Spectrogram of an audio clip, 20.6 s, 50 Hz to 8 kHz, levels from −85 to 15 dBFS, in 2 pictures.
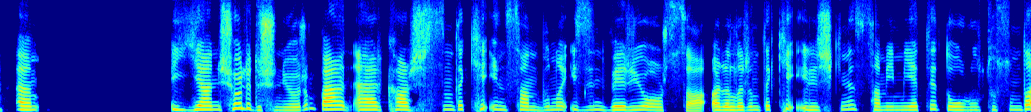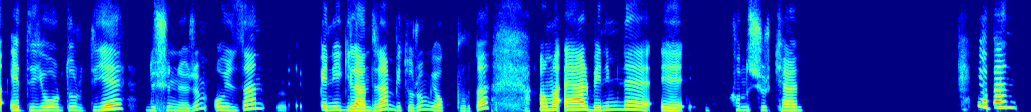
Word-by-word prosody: Emm 245 -2 +3 1.3
yani, 260 +1 +1
şöyle 335 +4 +1
düşünüyorum, 220 +7 -4
ben 275 -1 +6
eğer 250 0 +3
karşısındaki 265 +4 -3
insan 240 -3 -3
buna 245 +2 -5
izin 235 -2 -10
veriyorsa, 235 -6 0
aralarındaki 235 +5 -1
ilişkinin 255 - -6
samimiyeti 235 +2 -4
doğrultusunda 235 +2 -2
ediyordur, 220 +1 -1
diye 275 +8 +5 0.3
düşünürüm. 215 - -7
O 235 0 -1
yüzden 295 - -2 0.6
beni 245 -1 +1
ilgilendiren 235 +3 +4
bir 235 - -9
durum 245 +7 -8
yok 200 -3 -3
burada 265 - +1 0.5
ama 240 +3 +5
eğer 250 0 +9
benimle, 255 +1 +1
eee, 195 -2 0 0.5
konuşurken 220 -2 -3 1.8
Ya, 435 - +7
ben 410 -2 +8
240 Hz, 95 wpm, -24 LUFS, 225-260 Hz, 1.8 s, eğer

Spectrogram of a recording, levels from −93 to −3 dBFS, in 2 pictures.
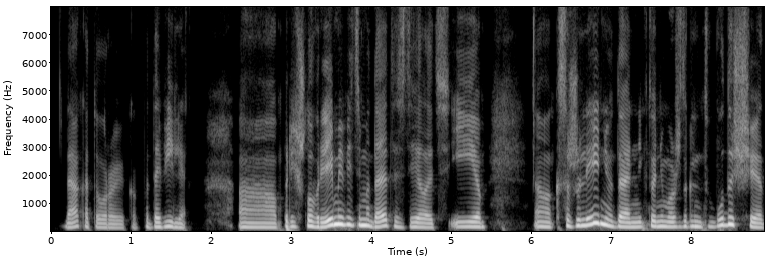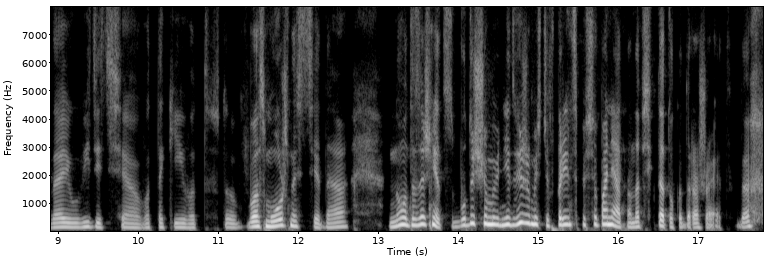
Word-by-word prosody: да, 155 +2 -4
которые 140 -6 -7
как - - -20
бы 165 - -7
давили. 160 -1 -3 0.7
А, 150 -2 -3
пришло 175 +2 -1
время, 205 +11 +6
видимо, 225 -3 +3
да, 165 -2 0
это 195 -2 -1
сделать. 150 -2 -4
И, 170 0 -1 0.7
э, 170 -1 -2
к - - -15
сожалению, 220 - +4
да, 170 -2 +2
никто 165 +4 -2
не 180 0 +1
может 170 -1 -1
заглянуть 180 -1 -3
в 170 - -8
будущее, 220 -7 +1
да, 150 +2 -2
и 160 -1 0
увидеть, 150 -1 -6
э, 140 -2 -5
вот 145 +2 -10
такие 150 0 -7
вот 135 -1 -8 0.3
то 140 -2 -8
возможности, 180 -1 +2
да. 155 +4 -5 0.5
Но, 215 +10 +4
ты 225 - 0
знаешь, 255 +2 +2
нет, 245 - +3
с - - -14
будущем 255 +8 +4
и 240 - +3
недвижимостью, 250 -1 +3
в - - -13
принципе, 240 0 +1
всё 250 - -3
понятно, 240 -12 +3
она 170 +2 -1
всегда 195 +3 -1
только 155 - -7
дорожает, 145 -2 -6 0.2
да, 170 +3 -3
170 Hz, 170 wpm, -23 LUFS, 155-220 Hz, 0.7 s, время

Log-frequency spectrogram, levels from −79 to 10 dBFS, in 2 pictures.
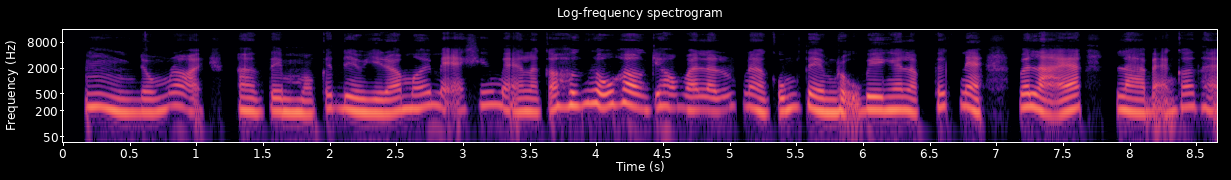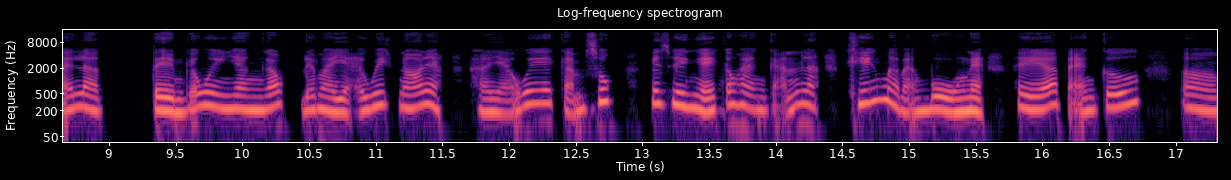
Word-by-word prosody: Ừm, 220 -8 0
đúng 190 +2 -2
rồi, 260 0 -2 0.3
à, 205 -2 0
tìm 190 -2 +1
một 175 -1 -1
cái 235 - -5
điều 220 -4 +2
gì 185 -1 +2
đó 190 +2 +2
mới 230 +4 0
mẻ 275 -4 -4
khiến 275 +6 -6
bạn 220 -5 -2
là 190 -1 -1
có - - 0
hứng 270 +3 +1
thú 270 -3 +4
hơn 275 -6 +3
chứ 250 +4 -2
hông 245 -2 -3
phải 215 -1 0
là 210 -2 -1
lúc 230 +6 -8
nào 225 -6 0
cũng 200 +6 -2
tìm 205 -7 +3
rượu 190 - +1
bia 215 0 +4
ngay 215 +1 +2
lập 190 -3 -1
tức 250 +1 -3
nè, 245 -7 +2 0.3
với 250 - +5
lại 200 -6 +4
á 220 +3 +5 0.3
là 200 -4 +2
bạn 185 +1 -4
có 250 +3 -2
thể 225 -2 -2
là 235 -4 0 0.4
tìm 200 -3 +4
cái 195 - -1
nguyên 260 -3 +2
nhân 220 -2 +2
gốc 255 +5 +1
để 210 +2 -2
mà 220 -2 +1
giải 190 -1 0
quyết 260 +6 0
nó 240 +1 0
nè, 280 -3 +1 0.3
hoặc 195 - -3
giải 185 -2 -2
quyết 280 +11 0
cái 305 - 0
cảm 210 -8 -4
xúc, 325 +9 +1 0.3
cái 295 -1 +1
suy 280 -2 +2
nghĩ, 205 -5 +3
cái 285 +6 -2
hoàn 235 -6 -2
cảnh 215 +5 -5
là 275 -3 -1 0.2
khiến 315 +5 +1
mà 305 -7 +2
bạn 195 +1 -1
buồn 200 -3 +4
nè, 200 -2 +4 0.3
thì 225 -3 +2
á 265 +4 +4
bạn 205 +2 -2
cứ, 255 +8 +1 0.3
ờ, 225 -4 -1
225 Hz, 260 wpm, -23 LUFS, 200-255 Hz, 0.4 s, với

